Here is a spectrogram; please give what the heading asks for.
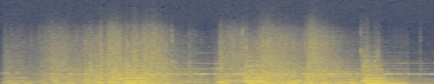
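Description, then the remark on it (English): Shotgun blasts from a shooting party crack out in rapid, overlapping volleys, one after another with barely a pause between them, each man firing almost as fast as his servant can reload, while pheasants are shot down. Loud, with a dense, noisy echo hanging behind. “The shooting party blazes away and smoke swirls through the air, each man firing almost as fast as his servant can reload.”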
